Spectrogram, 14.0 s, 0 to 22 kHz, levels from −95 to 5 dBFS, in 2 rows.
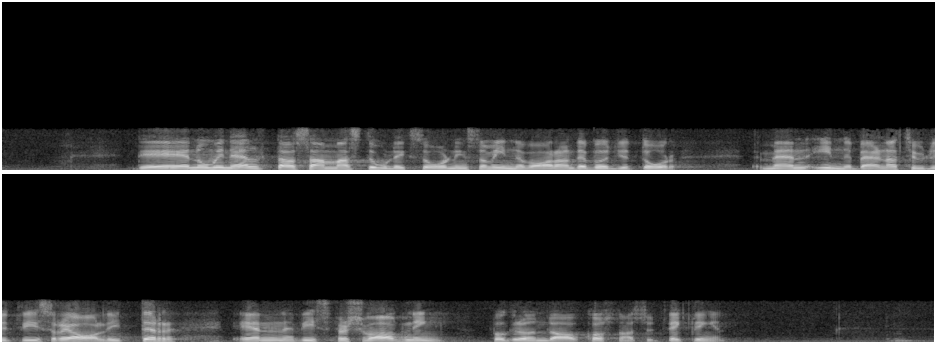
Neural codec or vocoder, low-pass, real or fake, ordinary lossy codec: vocoder, 44.1 kHz, 80 mel bands, Vocos; 5.4 kHz; fake; AAC, 48 kbps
